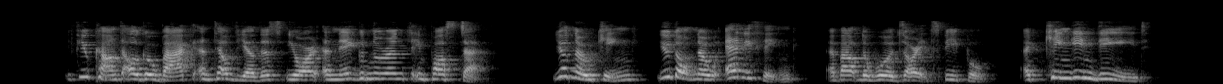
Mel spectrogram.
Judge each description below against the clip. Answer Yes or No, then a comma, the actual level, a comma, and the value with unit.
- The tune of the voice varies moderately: Yes, average, 3.4 semitones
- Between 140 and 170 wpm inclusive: Yes, average, 160 wpm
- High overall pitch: Yes, high, 230 Hz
